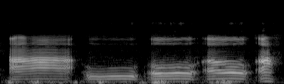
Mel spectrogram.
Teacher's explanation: पश्च स्वर जो जीभ के पीछे के हिस्से से निकले, जैसे आ, ऊ, ओ, औ, अ।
